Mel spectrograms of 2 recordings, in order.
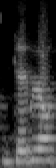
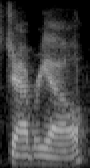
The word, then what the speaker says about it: Gabrielle: That brings us to Gabrielle. Are you still with us? I'm here. Excellent. You butchered my name, dear. It's Jabrielle.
